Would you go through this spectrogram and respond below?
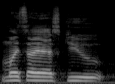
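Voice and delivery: polite request in a hammed French accent. Gamer reading a caller's message for Miss May, French accent. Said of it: "I get to do a French accent".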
